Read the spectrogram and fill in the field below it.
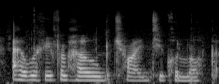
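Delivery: normal talking voice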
